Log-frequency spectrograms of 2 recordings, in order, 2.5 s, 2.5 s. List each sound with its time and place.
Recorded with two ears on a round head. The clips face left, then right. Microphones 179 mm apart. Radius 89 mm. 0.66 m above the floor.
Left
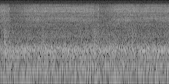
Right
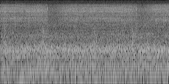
Only background noise.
